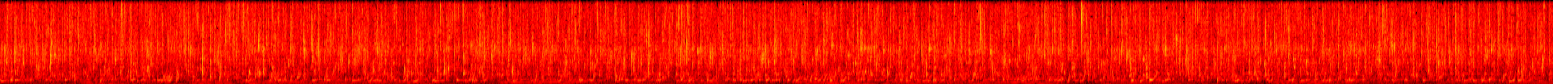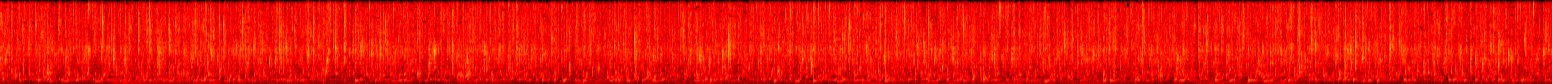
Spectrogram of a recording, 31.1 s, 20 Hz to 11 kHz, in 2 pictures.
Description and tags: Water splattering sound on a arabic-like fountain. Rode NTG-2 into Sony PCM-M10 recorder.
